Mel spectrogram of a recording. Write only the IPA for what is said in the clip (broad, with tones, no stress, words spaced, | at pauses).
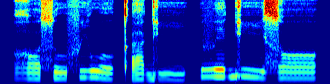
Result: ɣɔ˨su˨fi˦wo˨ kʼa˨ɡi˨ | βe˦ɡiː˦˨ zɔ˦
